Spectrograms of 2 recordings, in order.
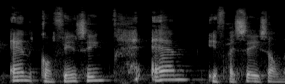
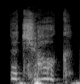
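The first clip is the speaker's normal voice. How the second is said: shrieking, much higher and louder in panic; hysterical scream; 11 semitones higher, 14 dB louder than usual. Acted. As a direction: scream in terror at the moving chalk. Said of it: "So hysterical and shrill was Nigel's scream".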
